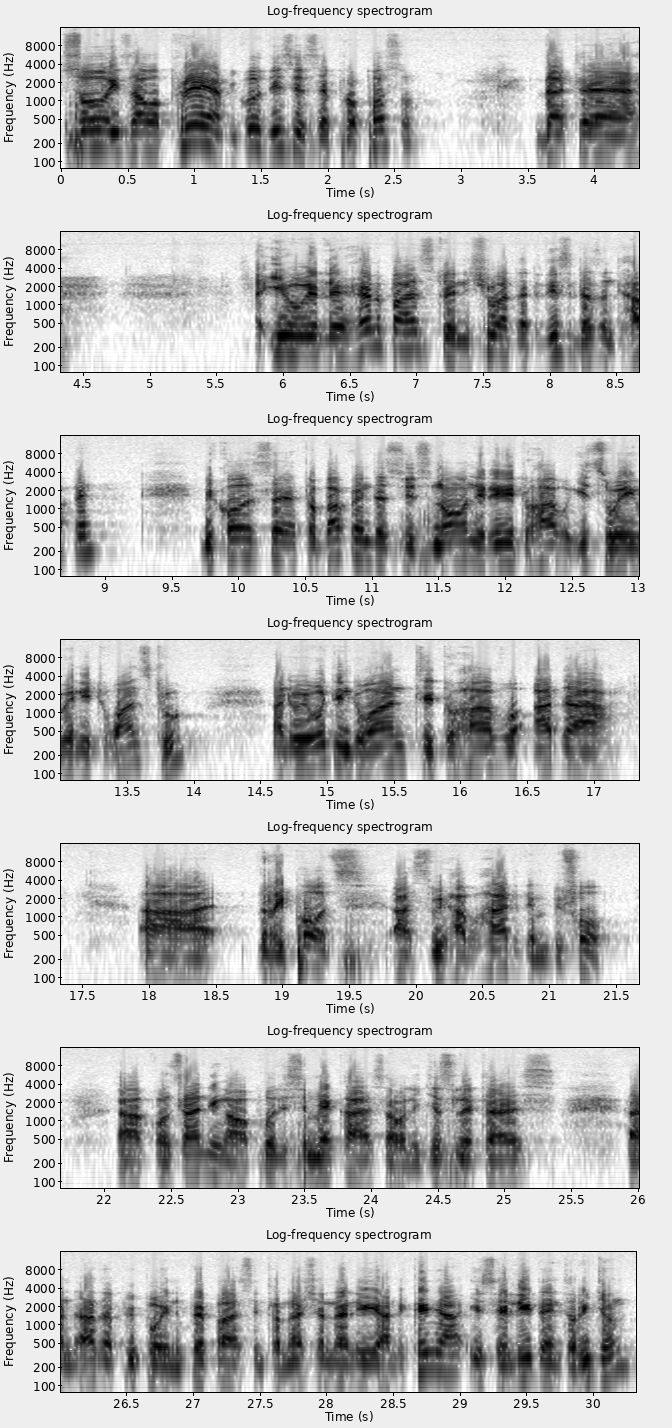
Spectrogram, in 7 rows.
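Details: 69-year-old man, a throat cancer survivor after 25 years of cigarette smoking, whose voice was removed; he speaks with an electrolarynx held to the throat and cannot talk without it (electrolarynx speech).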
